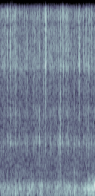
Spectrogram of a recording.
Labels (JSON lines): {"label": "biophony", "recorder": "HydroMoth"}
